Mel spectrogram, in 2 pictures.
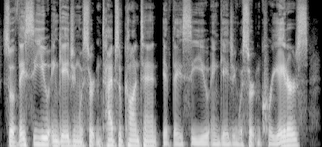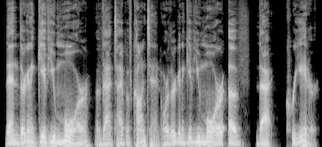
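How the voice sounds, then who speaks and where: A man's voice: sits low, moderate pace, no echo, studio quality. A man hosting a podcast, giving marketing advice in an emphatic, conversational way and speaking straight to the listener. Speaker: podcast host; voice actor.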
